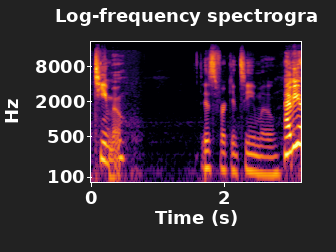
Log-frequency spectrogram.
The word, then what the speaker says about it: Temu: definitely seen an ad from a company called Teemu so it's spelled temu yeah and you'll recognize it because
